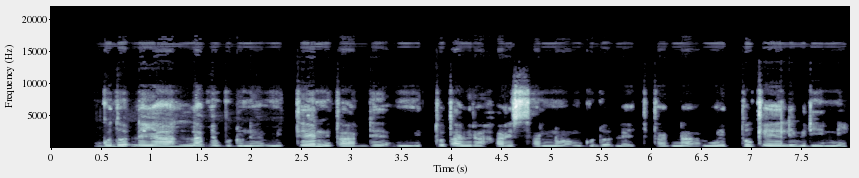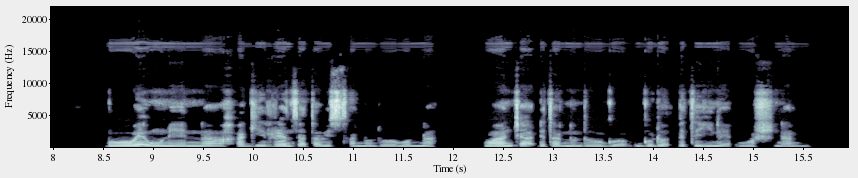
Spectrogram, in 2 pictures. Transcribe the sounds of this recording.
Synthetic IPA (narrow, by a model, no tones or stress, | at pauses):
ɡʊd̪ɔʔːɛjaːlɐpʼɛbʊd̪ʊnɛmɪt̪ːe̞ːnːɪt̪ʼaːd̪ːɛmɪt̪ːʊt̪ʼɐwɪɾɐhɐɾɪsːɐnːɔɡʊd̪ɔʔɛɪkːɪ̥t̪ɐnːɐmɪt̪ːʊkʼeːlɪbɪd̪iːnːɪ | boːwɛuːne̞ːnːɐhɐɡirːɛnt͡sːɐt̪ʼɐwɪsːɐnːɔd̪o̞ːɡɔnːɐ | waːnt͡ʃʼɐːɗːɛt̪ɐnːɔd̪oːɡɔɡɔd̪ɔʔɛt̪ɛjɪnɛwɔʃːɪnɐnːɐ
